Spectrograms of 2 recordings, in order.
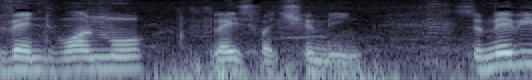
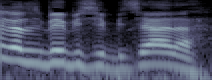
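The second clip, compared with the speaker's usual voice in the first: ordinary talk, nothing marked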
